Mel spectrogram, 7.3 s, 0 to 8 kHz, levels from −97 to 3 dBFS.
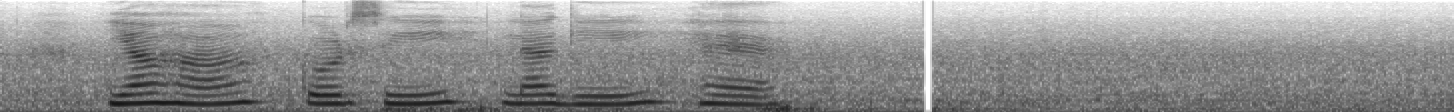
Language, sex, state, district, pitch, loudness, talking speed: Hindi, female, Madhya Pradesh, Umaria, 215 Hz, -15 LUFS, 35 wpm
